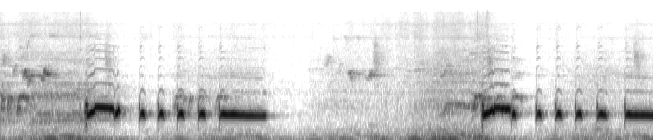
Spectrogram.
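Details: Two cooing phrases from a young male zebra dove of the Bangkok strain. Each has a rising lead note, four brief pulses and a long even tail. A low rumbling background noise runs throughout.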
